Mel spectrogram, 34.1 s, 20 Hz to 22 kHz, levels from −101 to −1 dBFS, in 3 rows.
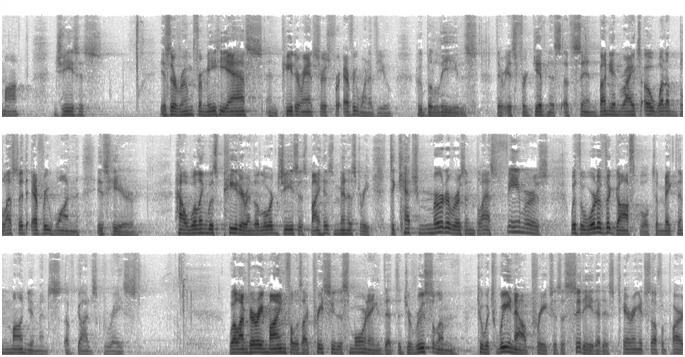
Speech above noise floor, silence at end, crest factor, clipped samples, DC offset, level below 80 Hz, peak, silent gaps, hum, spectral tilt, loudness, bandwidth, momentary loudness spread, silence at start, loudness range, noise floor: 33 dB; 0 s; 26 dB; under 0.1%; under 0.1%; -56 dBFS; -2 dBFS; none; none; -4.5 dB/octave; -26 LUFS; 13.5 kHz; 16 LU; 0 s; 9 LU; -59 dBFS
